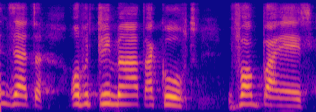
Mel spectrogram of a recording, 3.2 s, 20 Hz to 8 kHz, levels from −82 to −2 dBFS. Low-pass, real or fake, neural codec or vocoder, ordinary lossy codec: 7.2 kHz; fake; codec, 16 kHz, 2 kbps, X-Codec, HuBERT features, trained on LibriSpeech; AAC, 48 kbps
